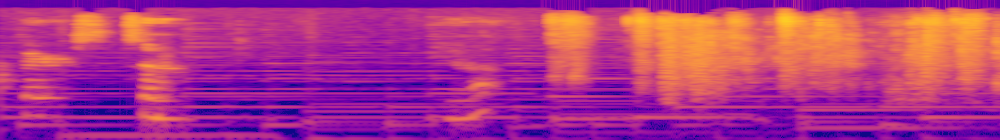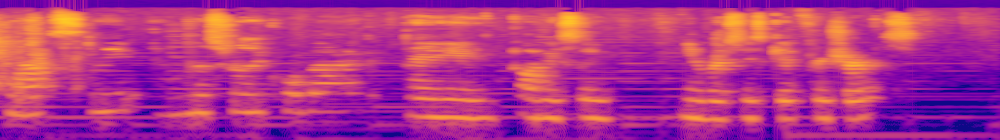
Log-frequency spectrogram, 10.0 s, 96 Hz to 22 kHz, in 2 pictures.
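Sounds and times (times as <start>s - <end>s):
soft background music: 0.0s - 10.0s
bag rustling and crinkling: 2.8s - 5.5s.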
